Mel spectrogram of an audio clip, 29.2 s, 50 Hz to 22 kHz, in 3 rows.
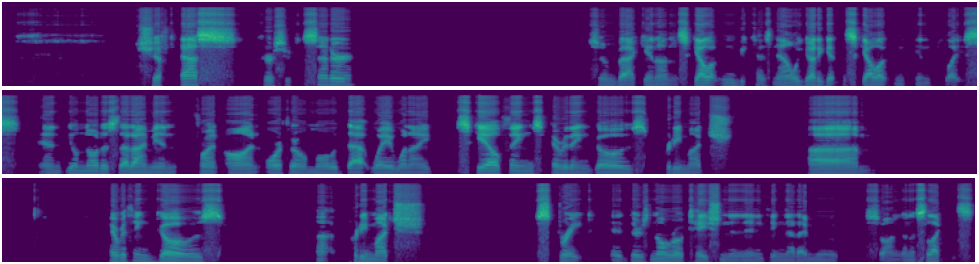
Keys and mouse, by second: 1.3 shift+s, 9.0 KP_1, 14.7-17.8 middle drag, 18.7-26.4 middle drag, 26.5 middle click, 28.4-29.2 middle drag.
